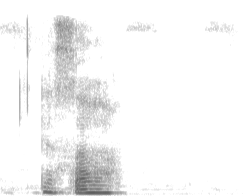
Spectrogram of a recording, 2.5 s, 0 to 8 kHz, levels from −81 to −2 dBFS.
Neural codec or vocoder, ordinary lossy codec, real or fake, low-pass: none; AAC, 32 kbps; real; 7.2 kHz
